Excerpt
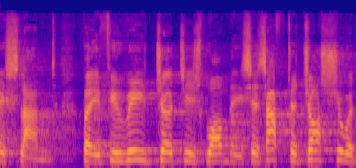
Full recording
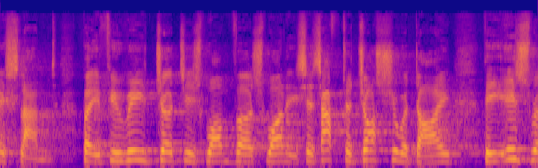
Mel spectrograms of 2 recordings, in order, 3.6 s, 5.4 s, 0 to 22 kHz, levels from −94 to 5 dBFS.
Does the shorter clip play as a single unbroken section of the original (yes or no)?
no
